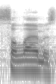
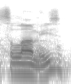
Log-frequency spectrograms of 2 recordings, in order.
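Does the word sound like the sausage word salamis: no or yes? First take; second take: no; yes. First: It is said unlike the sausage word salamis. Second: It is said like the sausage word salamis. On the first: It names the ancient city. The speaker calls it right. "that's Salamis" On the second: It names sliced meat. The speaker calls it wrong. "not Salamis"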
